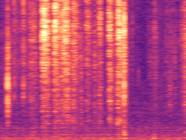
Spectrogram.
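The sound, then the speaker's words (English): A permanent marker writes in soft, scratchy strokes, a faint run of quick squeaks and scrapes repeating without a break, alone and with no talk. “What are you writing?”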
